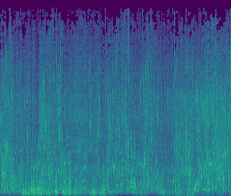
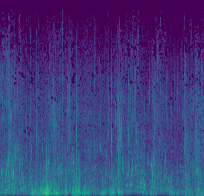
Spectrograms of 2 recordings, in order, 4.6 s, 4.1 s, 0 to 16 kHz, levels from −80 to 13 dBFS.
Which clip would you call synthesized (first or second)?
first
